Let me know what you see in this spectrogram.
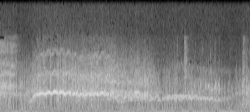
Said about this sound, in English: Coming off the bridge, the lead horse panicked, pulling the whole rig to the right, so that what was coming was inevitable.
